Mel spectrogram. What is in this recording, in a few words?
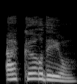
"accordeon", French; vocabulary; musical instruments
